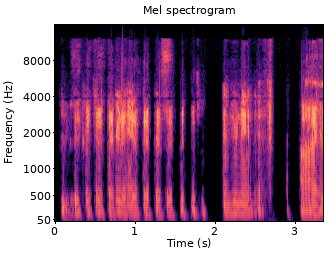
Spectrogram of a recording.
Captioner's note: laughter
